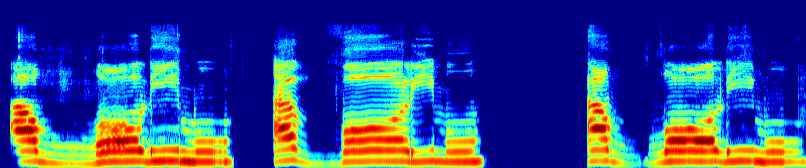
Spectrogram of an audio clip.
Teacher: Gesek sedikit biar khoahnya terdengar.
